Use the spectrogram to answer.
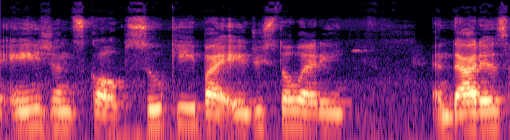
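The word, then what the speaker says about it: Stoete: But I'm also going to be reborning an Asian sculpt, Suki by Adri Stoetti. And that is how you pronounce her last name.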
